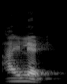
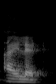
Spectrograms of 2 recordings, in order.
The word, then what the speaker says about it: islet: island is known as islet s is silent okay it is known as islet so where is this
